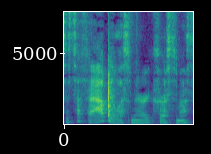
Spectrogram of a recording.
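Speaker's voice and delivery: ordinary talk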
